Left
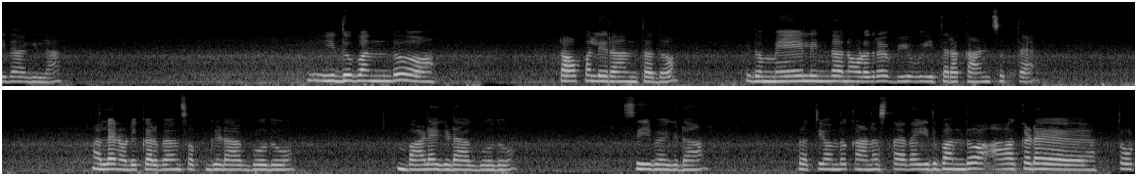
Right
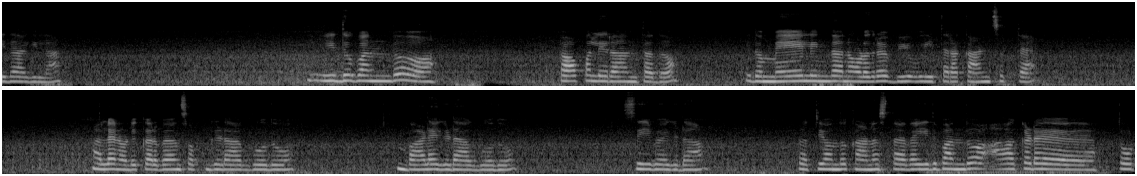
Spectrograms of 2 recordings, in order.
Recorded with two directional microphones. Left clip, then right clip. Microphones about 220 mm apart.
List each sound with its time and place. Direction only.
0.0 s a woman's voice: 10° left (ahead or behind)
3.2 s a woman's voice: 15° left (ahead or behind)
5.5 s a woman's voice: 20° left (ahead or behind)
12.2 s a woman's voice: 15° left (ahead or behind)
15.4 s a woman's voice: 15° left (ahead or behind)
17.7 s a woman's voice: 15° left (ahead or behind)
